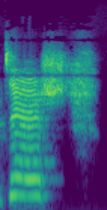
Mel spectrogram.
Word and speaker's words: Disch: So Instagram is at Tara Disch.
